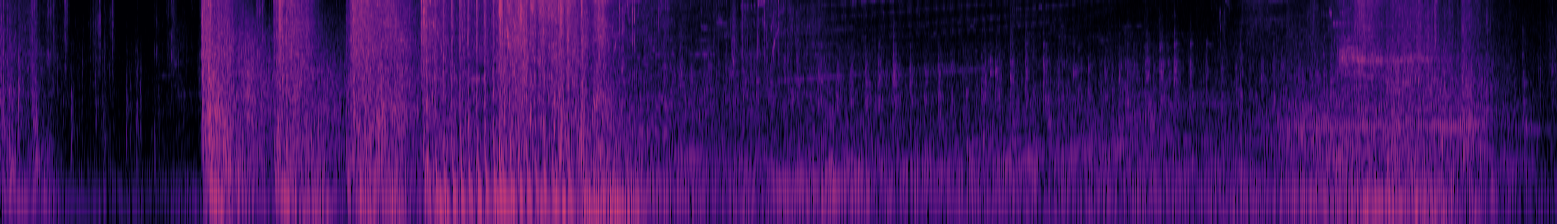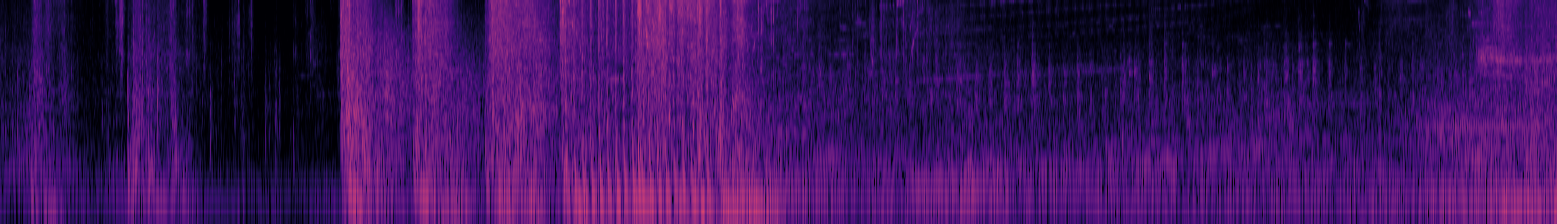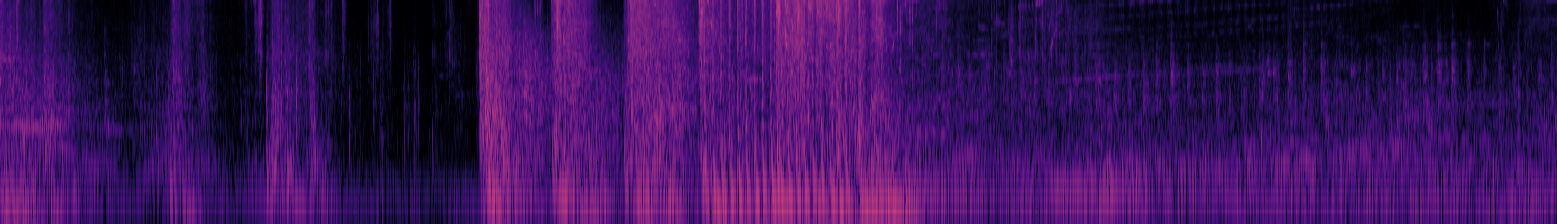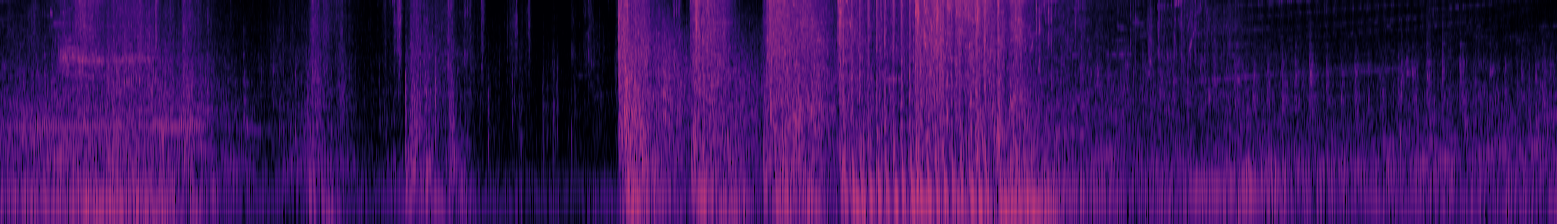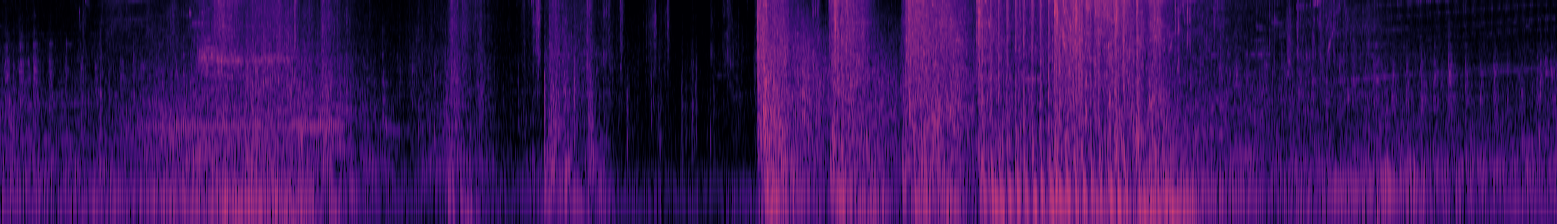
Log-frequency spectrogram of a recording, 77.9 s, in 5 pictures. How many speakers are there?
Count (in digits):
0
